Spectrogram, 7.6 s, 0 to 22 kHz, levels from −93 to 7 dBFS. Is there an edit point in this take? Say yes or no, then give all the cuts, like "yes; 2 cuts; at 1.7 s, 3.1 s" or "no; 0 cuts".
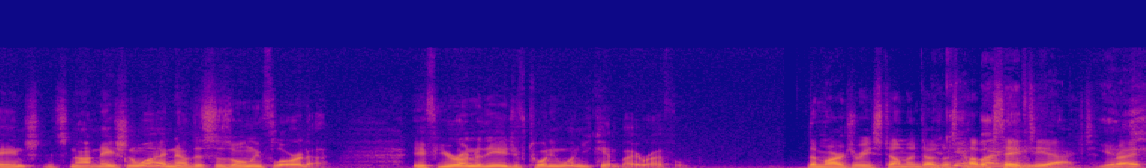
no; 0 cuts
